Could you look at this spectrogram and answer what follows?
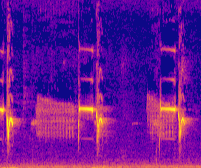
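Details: Calling male bar-winged prinia, played as a lure to set other birds singing: a sharp high whistle-and-snap phrase, then a soft buzzy rattling trill, followed by two more piercing whistle-and-snap phrases.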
